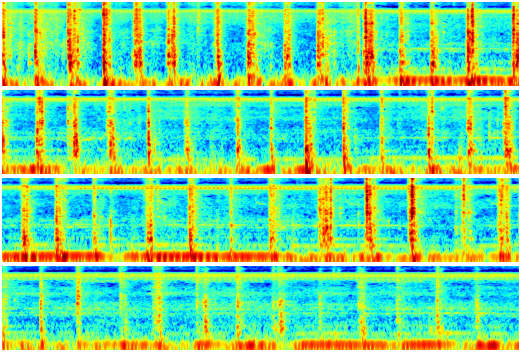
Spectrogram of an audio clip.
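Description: A hand hoe chopping into soil as weeds are cut out of peanut rows, a steady run of sharp strikes about two or three a second, fainter over the last few seconds.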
